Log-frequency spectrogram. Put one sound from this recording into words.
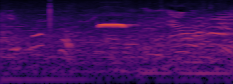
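A referee's whistle blows once, short and sharp.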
